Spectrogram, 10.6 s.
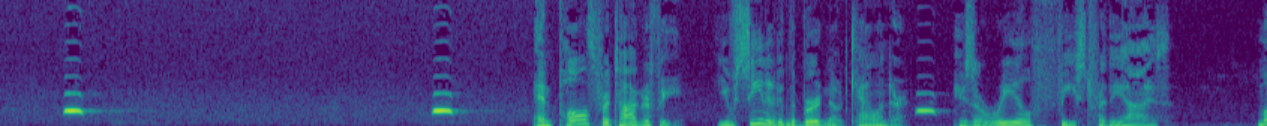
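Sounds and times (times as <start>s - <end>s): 
northern pygmy owl whistled toots: 0.5s - 1.0s, 3.6s - 4.0s, 7.6s - 8.0s
speech: 4.4s - 9.8s.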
